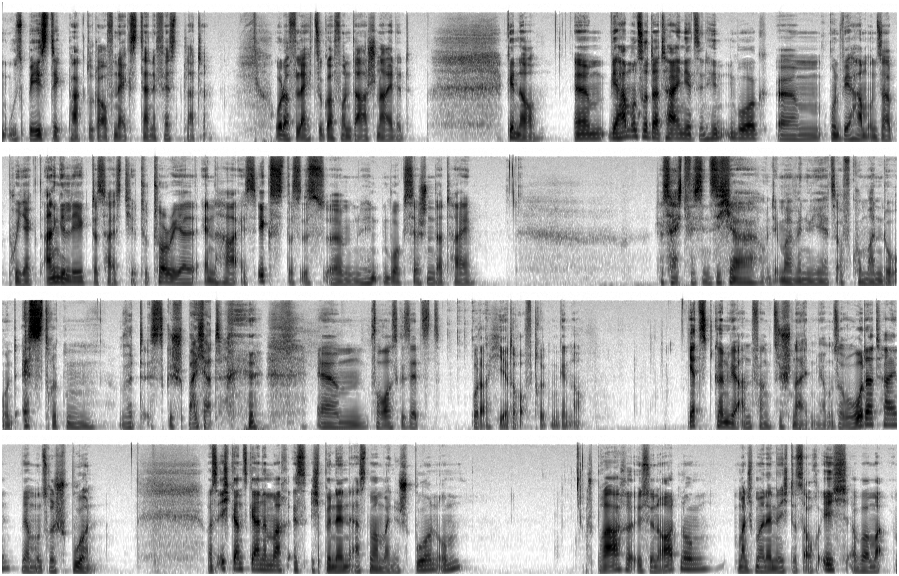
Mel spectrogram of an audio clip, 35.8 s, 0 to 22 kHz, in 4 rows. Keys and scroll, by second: 18.3 super+s.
